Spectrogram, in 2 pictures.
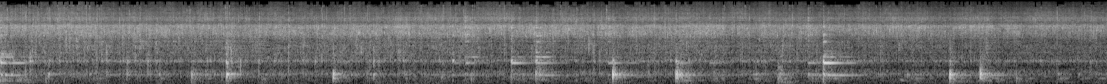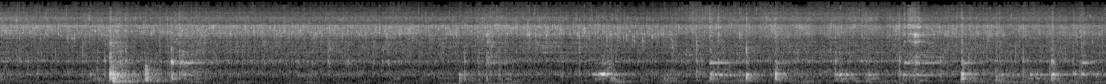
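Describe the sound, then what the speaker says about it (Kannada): Thick-cut onions frying in a cooking pot for pulao, a loud continuous sizzle with frequent scraping stirs and spoon knocks against the metal, close up and without speech. "ಎರಡು ಈರುಳ್ಳಿ ಕಟ್ ಮಾಡ್ಕೊಂಡು ದಪ್ಪ ಈಗ ಚೆನ್ನಾಗಿ ಫ್ರೈ ಮಾಡಿ"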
